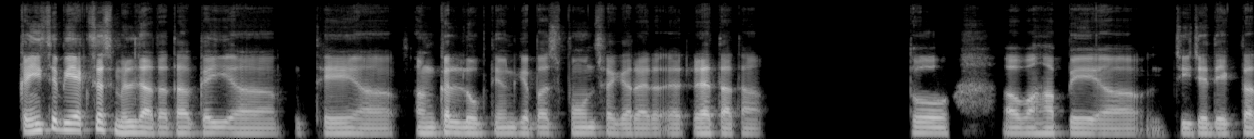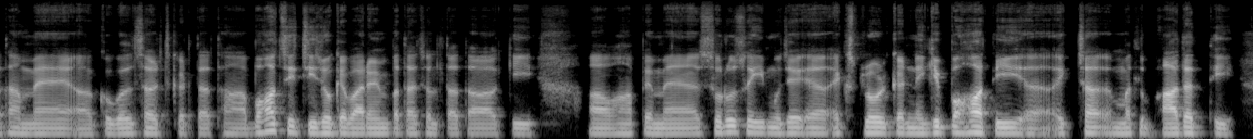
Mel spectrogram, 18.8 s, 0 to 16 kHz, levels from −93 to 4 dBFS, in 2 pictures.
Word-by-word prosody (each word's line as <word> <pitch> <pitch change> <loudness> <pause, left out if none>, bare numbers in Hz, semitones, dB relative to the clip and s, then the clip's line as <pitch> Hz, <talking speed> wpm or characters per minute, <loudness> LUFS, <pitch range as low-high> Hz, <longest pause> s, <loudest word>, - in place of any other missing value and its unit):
कहीं 140 +3 +8
से 195 - +3
भी 160 -1 +8
एक्सेस 160 0 +6
मिल 120 0 +4
जाता 115 -1 +4
था। 115 0 +2
कई 115 0 +1
अ, 105 -1 -2 0.4
थे 110 0 +2
अ, 100 - -3 0.4
अंकल 115 +2 +2
लोग 105 0 -3
थे 110 - -1
उनके 110 -1 -2
पास 110 0 -4
फ़ोन्स 110 0 -3
वग़ैरह 100 0 -1
र 100 0 -5
रहता 105 -1 +4
था। 100 -2 -6 1.1
तो 110 -1 +1 0.4
अ, - - +1
वहाँ 110 0 +1
पे 105 -1 +1
अ, 100 0 -3 0.3
चीज़ें 105 0 0
देखता 105 +1 0
था 110 - -1
मैं। 100 0 -2
अ, 95 -1 -5
गूगल 105 0 -2
सर्च 105 -1 -3
करता 100 0 -7
था 100 -1 -5
बहुत-सी 145 -2 +3
चीज़ों 110 -1 +2
के 110 - 0
बारे 105 0 +2
में 105 - -3
पता 105 0 -3
चलता 100 -1 -6
था 100 0 -2
कि 100 -1 -4 0.4
अ, 105 - -1
वहाँ 100 0 -2
पे 110 - -1
मैं 100 +1 -2
शुरू 125 +2 +1
से 125 -1 -1
ही 115 -1 0
मुझे 110 0 0
अ, 110 -1 -1
एक्सप्लोर 115 +1 +1
करने 105 -1 0
की 120 - +3
बहुत 115 0 +6
ही 110 -1 +2
अ, 100 0 -5
इच्छा 110 +2 0
मतलब 105 0 -5 0.2
आदत 110 0 +1
थी। 100 -2 -4
105 Hz, 200 wpm, -24 LUFS, 100-110 Hz, 1.1 s, कहीं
